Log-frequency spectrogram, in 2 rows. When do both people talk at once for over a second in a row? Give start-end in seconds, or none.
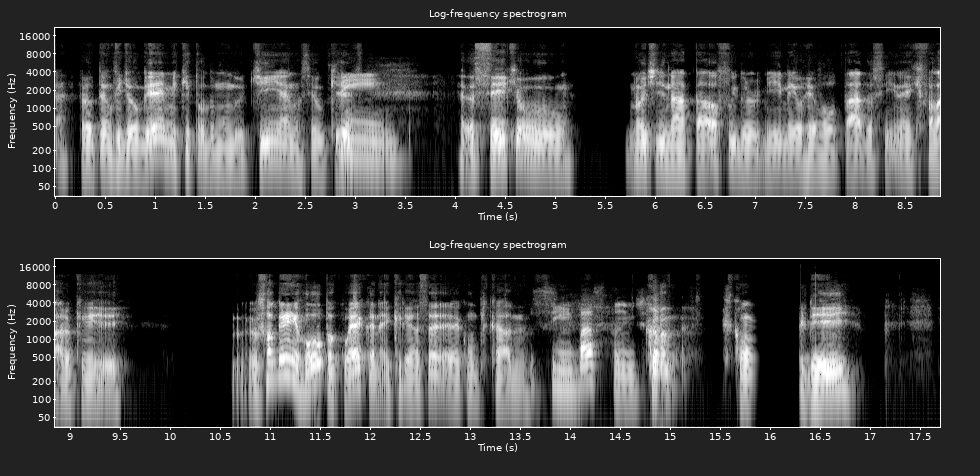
none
